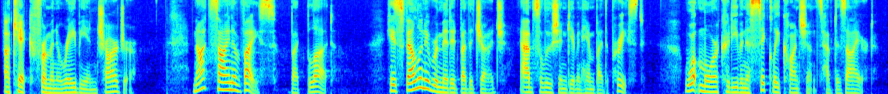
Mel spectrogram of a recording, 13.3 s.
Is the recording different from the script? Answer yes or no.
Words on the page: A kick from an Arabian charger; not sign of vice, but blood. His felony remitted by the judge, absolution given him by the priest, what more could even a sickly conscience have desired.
no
